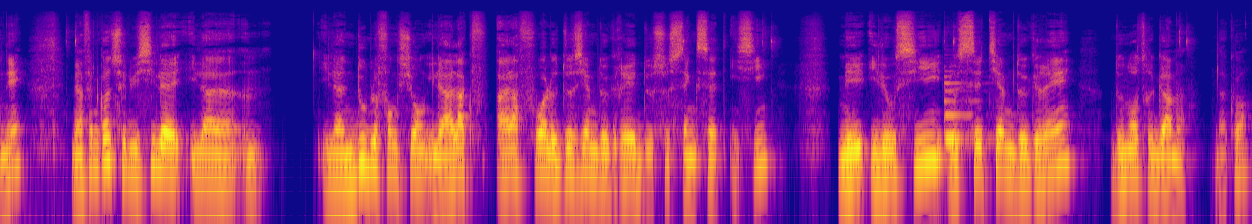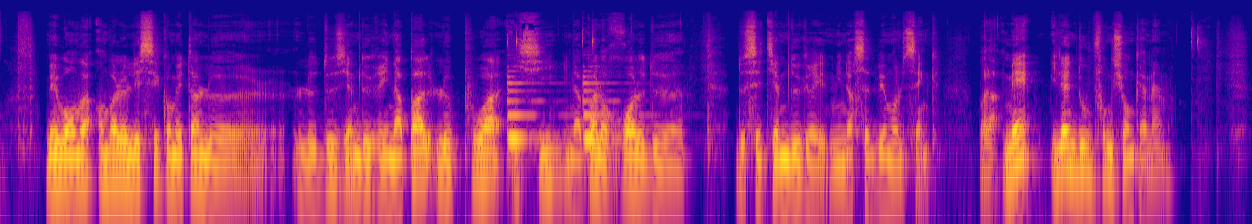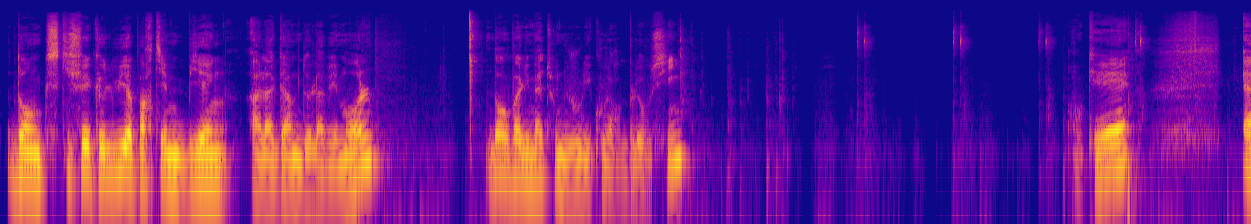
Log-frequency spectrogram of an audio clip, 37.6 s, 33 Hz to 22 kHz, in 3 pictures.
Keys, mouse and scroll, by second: 0.7 click, 6.7 click, 7.6 click, 9.4 click, 11.8 click, 17.6 click, 18.3 click, 24.4 click, 31.9 F8, 33.6 click, 34.6 click, 35.4 click, 35.7 F8, 36.4 click.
